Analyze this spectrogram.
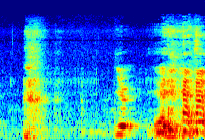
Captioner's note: laughing; laughs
